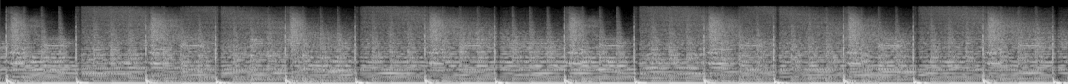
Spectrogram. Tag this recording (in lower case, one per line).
music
